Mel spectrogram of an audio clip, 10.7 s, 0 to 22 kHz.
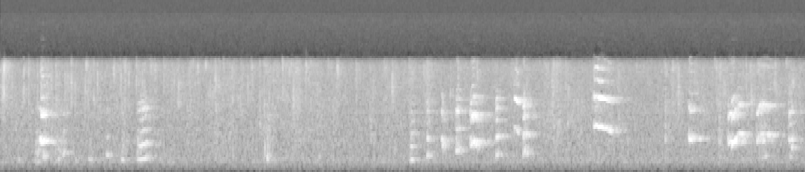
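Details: Several 24-day-old puppies at feeding time give high, tonal whimpers and squeaky yips in scattered bursts, some overlapping, with quiet gaps between and a faint background hiss.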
